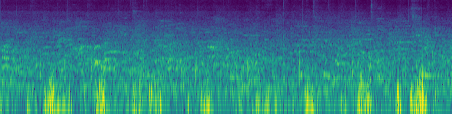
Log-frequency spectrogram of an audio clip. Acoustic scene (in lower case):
crowded indoor space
